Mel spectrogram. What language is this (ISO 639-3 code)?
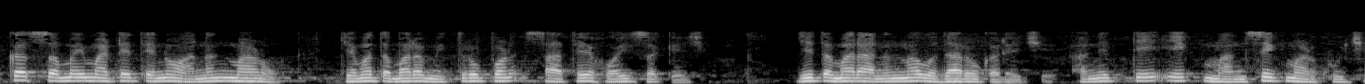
guj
